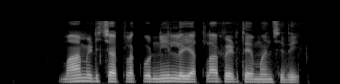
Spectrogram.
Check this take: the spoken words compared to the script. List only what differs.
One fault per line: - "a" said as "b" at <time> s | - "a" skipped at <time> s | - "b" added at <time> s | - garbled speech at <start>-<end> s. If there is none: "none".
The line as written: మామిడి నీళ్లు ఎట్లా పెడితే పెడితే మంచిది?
- "చెట్లకు" added at 1.1 s
- "పెడితే" skipped at 2.5 s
